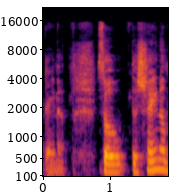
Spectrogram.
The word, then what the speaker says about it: Shana: Shayna. And I always have to tell people like Dana so that they pronounce it right cuz I always get Shanna, Shauna, Shanay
